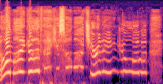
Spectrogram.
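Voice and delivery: very high, wailing tearful thanks; hammed-up sobbing gratitude; bursting into tears. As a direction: cry out your thanks in a squeaky wail. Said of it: "she bursts into tears".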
